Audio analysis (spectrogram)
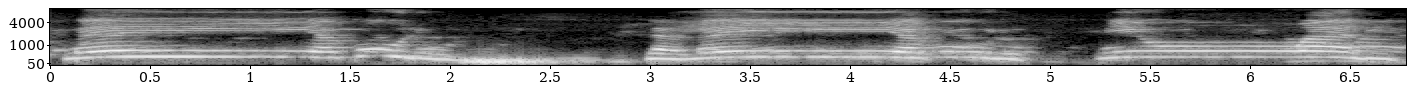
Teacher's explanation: Hanya makhrajnya nun saja yang masuk pada ya dan waw. Tapi sifatnya masih tetap, yaitu sifat gunnahnya. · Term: idgham nakis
